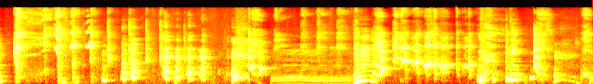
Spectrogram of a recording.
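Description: Toddler laughing in short breathy bursts, with a held humming note for about a second near the middle.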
